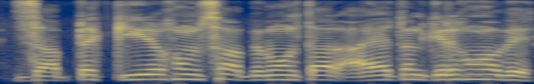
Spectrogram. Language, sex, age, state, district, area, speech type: Bengali, male, 18-30, West Bengal, Purba Medinipur, rural, spontaneous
